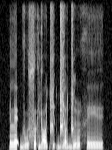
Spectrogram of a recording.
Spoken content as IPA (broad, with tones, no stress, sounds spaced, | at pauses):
l ɛ˦ ʔ ɡ u˨ sʰ ʊ˦ ʔ j ɔ˨ t͡ɕ ʊ˦ ʔ d͡ʑ ɔ̰˦˨ d͡ʑ ũ˨ θ e˦ ɪ̯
